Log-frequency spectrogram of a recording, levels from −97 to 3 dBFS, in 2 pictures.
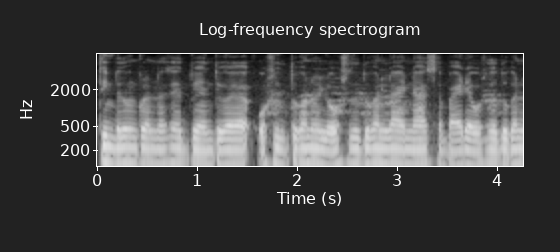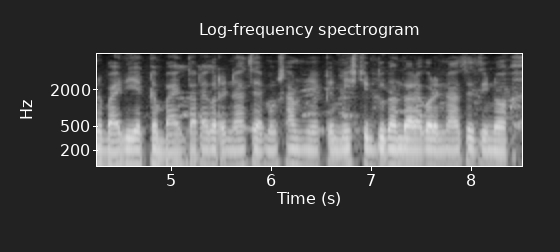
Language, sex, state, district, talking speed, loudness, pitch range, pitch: Bengali, male, Tripura, West Tripura, 175 wpm, -17 LUFS, 100-105 Hz, 105 Hz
